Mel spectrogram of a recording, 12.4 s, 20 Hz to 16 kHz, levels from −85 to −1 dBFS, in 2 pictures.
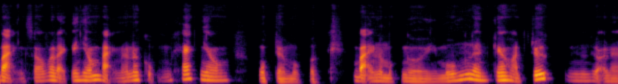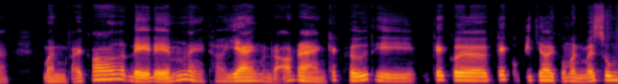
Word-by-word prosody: bạn - - +2
so 115 +3 -8
với 135 +2 -3
lại - - -3
cái 130 +1 -4
nhóm 130 +3 -1
bạn 100 -9 -1
đó 105 - -9
nó 140 - -2
cũng 120 -3 -15
khác 170 +3 +1
nhau 130 -1 -4 0.3
một 105 - -5
trời 90 -1 -6
một 90 -2 -11
vực. - - -14 0.3
Bạn 105 - +2
là 110 - -5
một 100 -2 -9
người 95 -3 -8
muốn 115 - -3
lên 140 -4 0
kế 135 -2 +1
hoạch 140 -1 -1
trước, 160 +3 +6 0.2
ừm, 115 -1 -14
gọi 95 - -9
là, 95 -2 -11 0.4
mình 105 -2 -5
phải 100 - -3
có 160 +2 +3
địa 105 -4 +6
điểm 110 +9 +3
nè, 125 -9 -2
thời 105 -1 -10
gian 120 +1 +5
mình 105 - -10
rõ 95 - -3
ràng 110 -7 +3
các 145 +8 -8
thứ 135 +4 +4
thì 105 -5 -2 0.2
cái 150 +1 +4
cơ 130 -2 +6
cái 160 - +4
cuộc - - -23
đi 125 - -7
chơi 130 -2 +5
của 110 - -8
mình 110 -4 -3
mới 115 +4 +2
suôn 140 0 +1
120 Hz, 250 wpm, -23 LUFS, 105-135 Hz, 0.4 s, trước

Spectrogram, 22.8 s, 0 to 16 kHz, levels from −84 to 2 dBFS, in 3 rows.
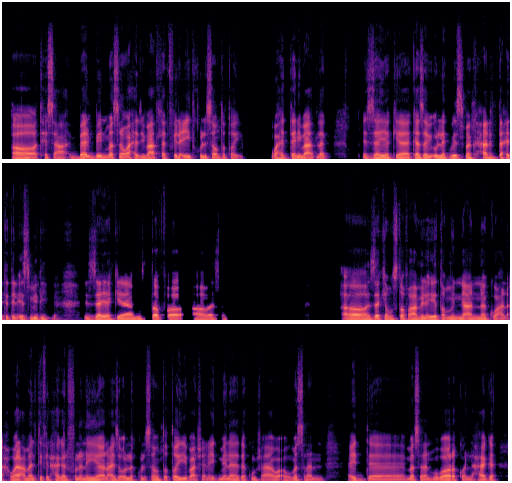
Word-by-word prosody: آه 130 -4 +4
تحس 155 +8 -5
ع 130 -1 -1
بال 155 +4 +3
بين 165 +3 0
مثلًا 170 -3 +1
واحد 155 -2 +1
يبعت 130 +4 +2
لك 145 -3 -2
في 140 0 -4
العيد 135 +6 +1
كل 125 -1 -2
سَنة 135 +2 0
وأنت 125 - -6
طيب، 105 -4 -7 0.4
واحد 130 +2 -1
تاني 135 +1 +2
يبعت 130 +2 +3
لك 145 0 -3 0.5
إزيك 125 +2 +2
يا 120 -1 +5
كذا، 125 +1 +3
يقول 125 +2 +3
لك 125 - +4
باسمك 130 0 0
عارف 130 0 +3
أنت 125 - -3
حتة 130 -1 0
الإسم 130 0 -1
دي 115 -1 -4 0.5
إزيك 130 +2 +2
يا 120 -1 +4
مصطفى 130 +3 0 0.4
آه 130 0 0
مثلًا. 130 -3 -8 1.7
آه. 140 -2 +4
إزيك 155 +6 +1
يا - - +1
مصطفى، 130 +3 -1
عامل 130 0 +3
إيه؟ 130 +1 +4
طمنّي 125 0 -1
عنّك 125 0 0
وعن 115 -1 -2
أحوا 125 0 -1
عملت 130 +4 +1
إيه - - -4
في - - -16
الحاجة 135 -1 -2
الفُلانية؟ 125 0 0
أنا 115 - -1
عايز 125 +2 0
أقول 125 0 -1
لك 120 - -4
كل 115 -3 -9
سَنة 125 - -3
وأنت 125 -3 -4
طيب 120 0 0
عشان 105 +1 -4
عيد 110 +1 -6
ميلادك 115 +1 -2
ومش 120 0 -7
ع 110 0 -1
وأو 115 0 -4
مثلًا 110 -3 -5 0.4
عيد 115 0 -3 0.6
مثلًا 115 -2 -1
مبارك 110 +1 +1
والّا 110 0 -5
حاجة، 120 +1 0
125 Hz, 185 wpm, -25 LUFS, 115-130 Hz, 1.7 s, يا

